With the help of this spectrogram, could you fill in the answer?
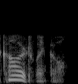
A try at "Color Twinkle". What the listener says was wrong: There's no T in that word. No T. T is silent. The T is silent.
